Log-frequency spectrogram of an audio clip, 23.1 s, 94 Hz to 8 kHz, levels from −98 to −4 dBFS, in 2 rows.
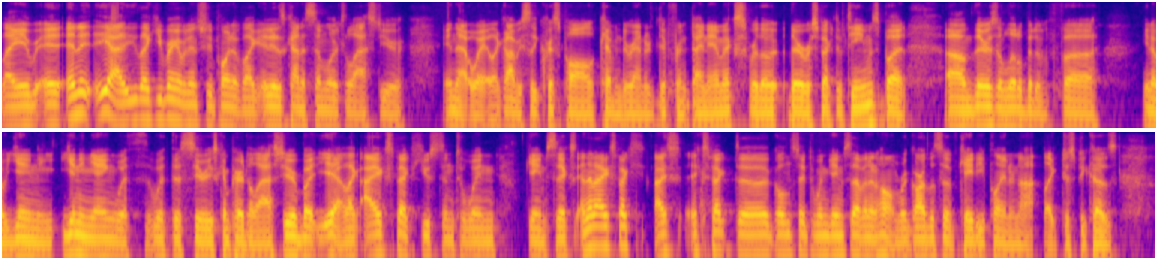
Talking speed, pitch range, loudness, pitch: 250 wpm, 85-105 Hz, -17 LUFS, 95 Hz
